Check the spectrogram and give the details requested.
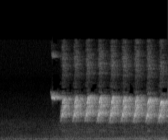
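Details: Şakşaklı-style song of a European goldfinch lead bird from Turkey: a thin high note opens a fast, evenly pulsed metallic trill that holds steady through the short burst.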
